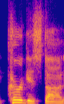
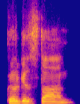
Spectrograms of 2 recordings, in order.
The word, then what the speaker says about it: Kyrgyzstan: We would say Kyrgyzstan in English. Kyrgyzstan is the more Russian way to say it. And if you just say it like in English, Kyrgyzstan, it sounds amazing.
